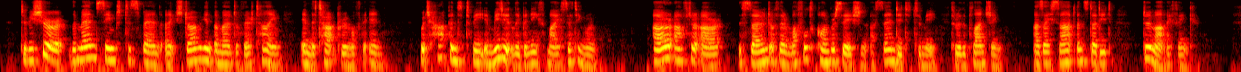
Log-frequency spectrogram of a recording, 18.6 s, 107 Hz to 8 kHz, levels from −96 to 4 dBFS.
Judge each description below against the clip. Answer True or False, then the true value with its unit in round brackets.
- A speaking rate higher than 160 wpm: True (170 wpm)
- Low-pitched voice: False (185 Hz)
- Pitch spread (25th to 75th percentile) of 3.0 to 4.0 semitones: False (4.7 semitones)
